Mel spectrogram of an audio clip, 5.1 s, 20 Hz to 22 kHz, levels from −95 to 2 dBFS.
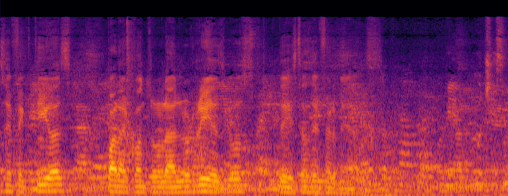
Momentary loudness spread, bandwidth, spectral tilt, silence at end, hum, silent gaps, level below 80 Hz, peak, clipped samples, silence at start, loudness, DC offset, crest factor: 9 LU; 15.5 kHz; -6.5 dB/octave; 0 s; none; none; -38 dBFS; -2 dBFS; under 0.1%; 0 s; -20 LUFS; under 0.1%; 18 dB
